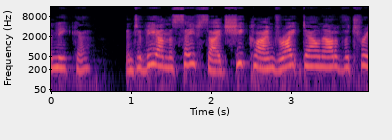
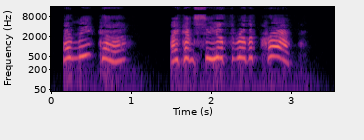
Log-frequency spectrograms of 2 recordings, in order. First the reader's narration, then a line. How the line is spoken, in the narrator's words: cried Pippi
